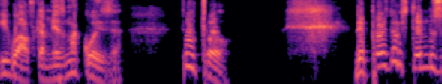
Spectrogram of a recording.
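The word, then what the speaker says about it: τοῦτο: A pronúncia é tuto.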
